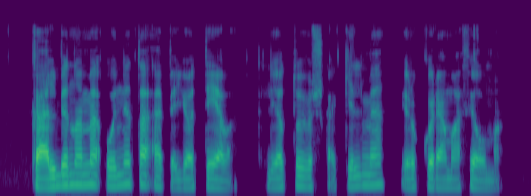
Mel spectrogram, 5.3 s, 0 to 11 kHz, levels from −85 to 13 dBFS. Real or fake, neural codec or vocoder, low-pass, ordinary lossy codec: real; none; 7.2 kHz; MP3, 96 kbps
